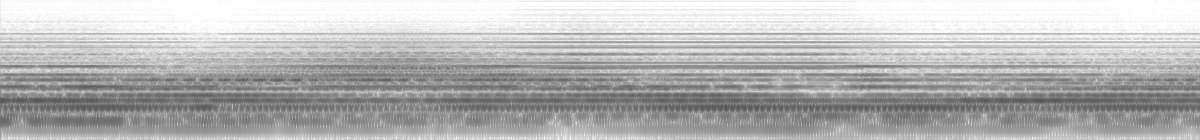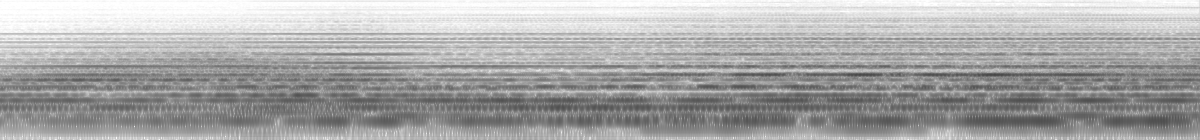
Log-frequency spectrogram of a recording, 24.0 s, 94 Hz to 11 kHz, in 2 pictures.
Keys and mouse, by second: 0.6-1.2 drag, 5.3 click, 9.2 typing, 11.0 shift+click, 12.1 shift+click, 13.8 shift+click, 15.2 i, 16.4-17.0 drag, 17.9-20.4 drag, 18.6 typing, 21.5 typing, 23.3 ctrl+z, 23.7-24.0 typing.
